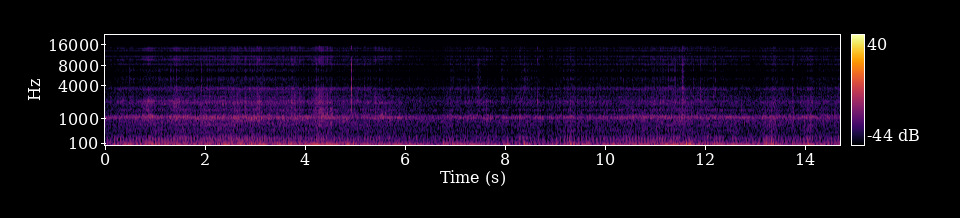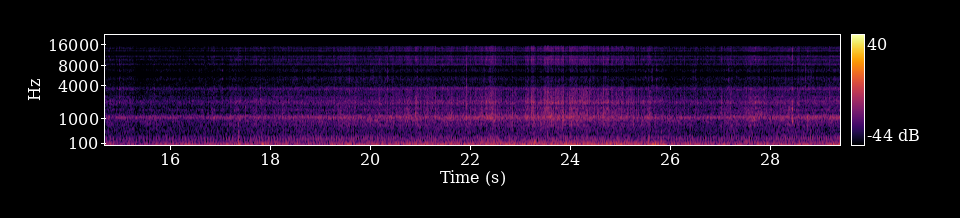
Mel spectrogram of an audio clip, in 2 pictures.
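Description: The single-cylinder engine of a Yamaha XT660Z Ténéré motorcycle running steadily while riding along a gravel track, heard through a camera mounted on the bike, with a low rumble of wind and road. It grows a little louder in the last third.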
